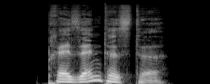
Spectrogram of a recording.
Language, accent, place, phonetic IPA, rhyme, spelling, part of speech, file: German, Germany, Berlin, [pʁɛˈzɛntəstə], -ɛntəstə, präsenteste, adjective, De-präsenteste.ogg
- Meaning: inflection of präsent: 1. strong/mixed nominative/accusative feminine singular superlative degree 2. strong nominative/accusative plural superlative degree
